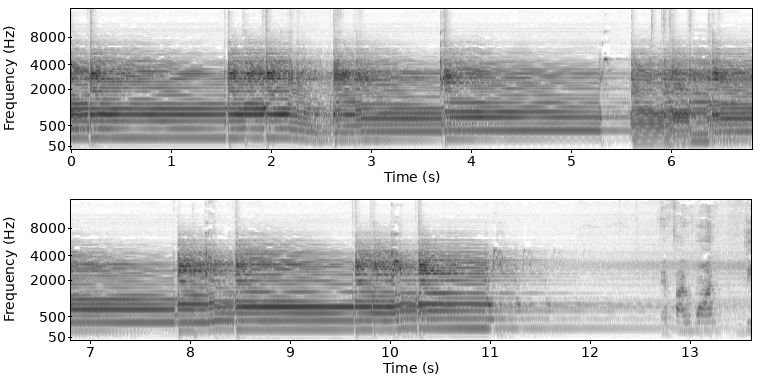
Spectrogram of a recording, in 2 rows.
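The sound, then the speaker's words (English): Electric guitar playing a slow ballad through a Tech21 Fly Rig SansAmp with reverb added, sustaining ringing chords and notes with smooth changes between them, holding steady before fading and thinning out at the end. “So say like a ballad. Have on a bit of reverb from the Sansam side.”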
